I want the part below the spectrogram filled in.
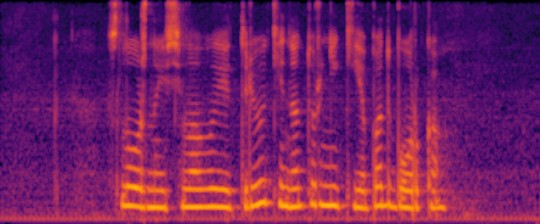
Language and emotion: Russian, neutral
